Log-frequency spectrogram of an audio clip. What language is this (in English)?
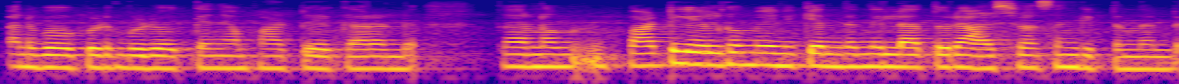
Malayalam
